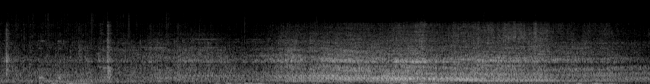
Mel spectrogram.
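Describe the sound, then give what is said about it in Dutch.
A propeller airplane drones steadily, swelling louder as it passes overhead midway through, then easing slightly as it moves on, dropping sacks onto a railway embankment in a relief effort. No voices, just the continuous engine roar. “Daar is weer het vliegtuig en daar vallen weer de zakken naar beneden.”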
